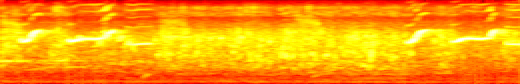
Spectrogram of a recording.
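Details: Wild orange-headed thrush in East Java village forest by a flowing river, singing in the afternoon to call a female for mating. Recorded on Android: clear, rising and falling whistled phrases, repeated twice, with faint water behind.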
